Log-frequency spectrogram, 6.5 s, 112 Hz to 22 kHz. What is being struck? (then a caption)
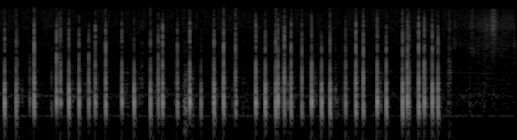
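Cardboard box. Fingertips tap quickly and irregularly on a cardboard headphone retail box, making dry, hollow knocks that die away almost at once. The taps are clearly separated, about 37 in all, with a mid-range woody tone and little high or low content. They stop about a second before the end, leaving a faint background hiss.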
